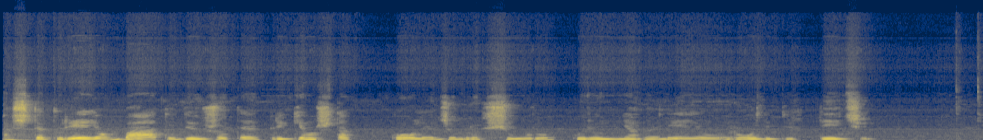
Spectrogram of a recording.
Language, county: Lithuanian, Panevėžys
